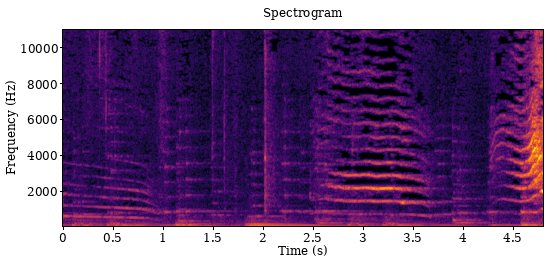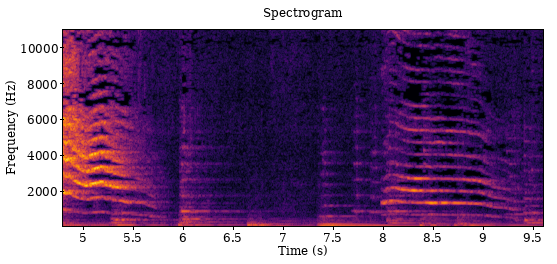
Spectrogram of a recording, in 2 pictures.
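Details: A domestic cat gives drawn-out, wavering angry yowls at a raccoon seen at the window, with low music humming underneath.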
